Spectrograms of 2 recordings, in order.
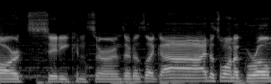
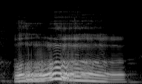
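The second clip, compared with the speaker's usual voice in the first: put-on loud gasp; 3 dB louder than usual. Showing the loud gasp made on a realization: imitating own loud gasp. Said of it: "That's just me actually going".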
